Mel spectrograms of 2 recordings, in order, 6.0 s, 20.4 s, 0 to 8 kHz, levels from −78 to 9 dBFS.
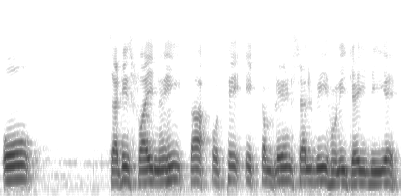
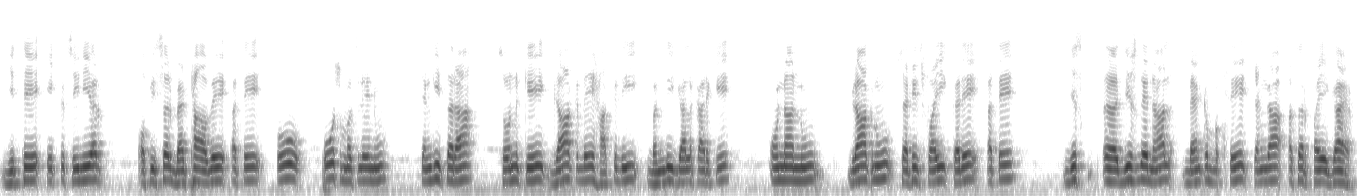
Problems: constant background noise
